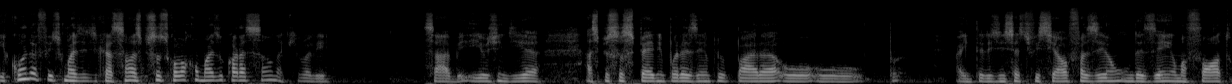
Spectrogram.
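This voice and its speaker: A man's voice: on the high side, creaky. A man in his forties, a podcast guest, telling stories in an earnest, nostalgic way, often repeating words and restarting as he speaks. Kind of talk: reflective storytelling.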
